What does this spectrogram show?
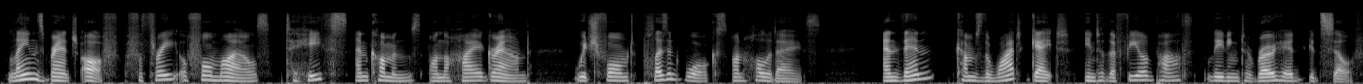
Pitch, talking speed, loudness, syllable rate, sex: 175 Hz, 165 wpm, -21 LUFS, 4.3 syllables/s, female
